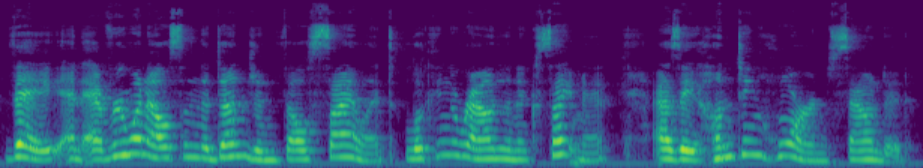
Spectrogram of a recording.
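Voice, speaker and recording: A woman reading a story aloud as narrator, in expressive storybook narration. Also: a little high, normal speed.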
